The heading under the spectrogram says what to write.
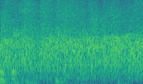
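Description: Loud, steady applause from a crowd, a dense continuous wash of clapping with a faint murmur of voices underneath.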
